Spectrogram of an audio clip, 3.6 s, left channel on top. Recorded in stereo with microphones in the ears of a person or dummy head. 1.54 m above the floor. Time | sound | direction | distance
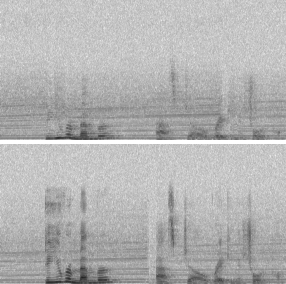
0.6 | a woman speaking | 65° right (ahead or behind) | 0.6 m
